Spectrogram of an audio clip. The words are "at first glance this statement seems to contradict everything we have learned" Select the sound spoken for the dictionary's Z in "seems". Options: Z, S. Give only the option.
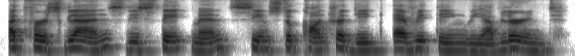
S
